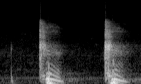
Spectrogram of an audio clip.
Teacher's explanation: And at the end, when we say k, after the explosion, there is a stop. So it is a voiceless velar plosive stop.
